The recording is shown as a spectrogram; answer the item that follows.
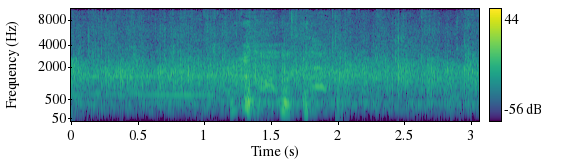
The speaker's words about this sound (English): So time is scarce, but we got an added 15 minutes here, and I think it's because you guys are clapping so hard. So thank you.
